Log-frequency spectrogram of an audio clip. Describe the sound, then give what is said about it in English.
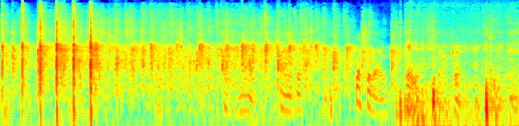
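Audience applause welcoming a professor as a lecture speaker: a steady patter of many claps, sharpest at the start and thinning toward the end. “So, ladies and gentlemen, a warm welcome for Professor David Bailey.”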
